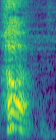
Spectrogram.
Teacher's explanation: हा बोलेंगे तो हा कहाँ से होता है, कंठ से होता है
